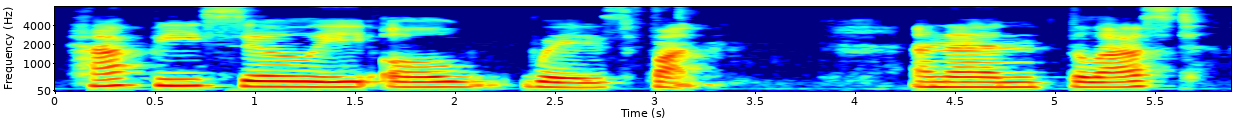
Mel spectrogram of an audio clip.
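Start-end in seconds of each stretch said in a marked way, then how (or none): 0.1-3.4 poem reading. Shown as a demonstration. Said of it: "second line has seven syllables".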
